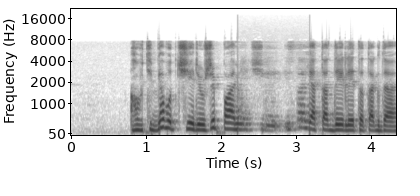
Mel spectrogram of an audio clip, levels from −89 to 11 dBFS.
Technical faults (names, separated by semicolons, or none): compressed frames skipped; switch to a distant microphone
